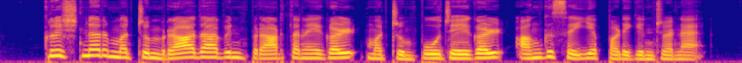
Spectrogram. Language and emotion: Tamil, neutral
